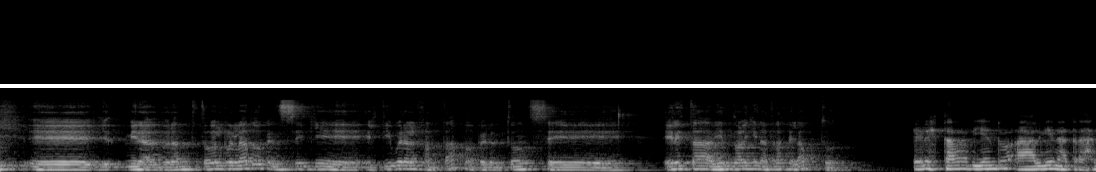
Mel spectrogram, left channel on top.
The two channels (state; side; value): silent; left; digital silence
